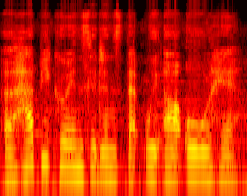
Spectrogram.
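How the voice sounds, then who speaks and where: An actress playing an earnest, devout young woman with a gentle, sincere way of speaking. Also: mid-range voice, steady tone, normal speed, soft background music, lightly acted.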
